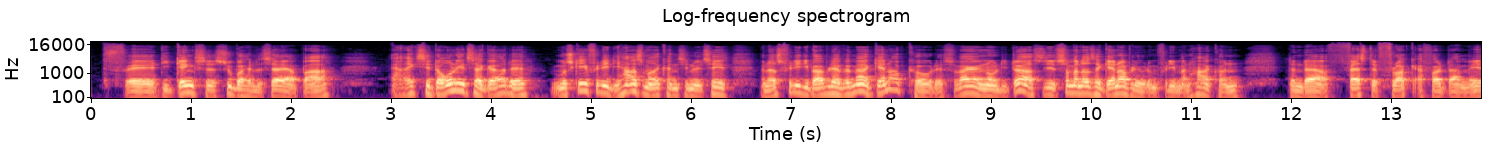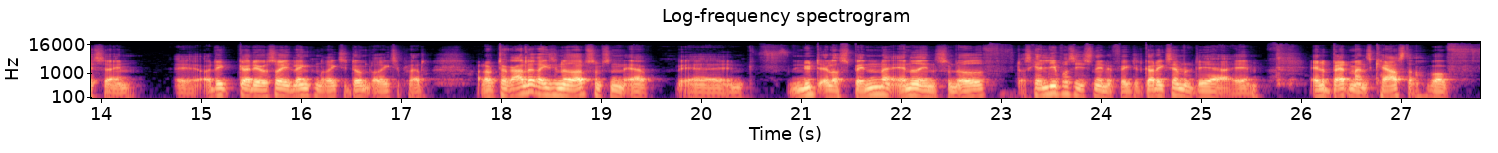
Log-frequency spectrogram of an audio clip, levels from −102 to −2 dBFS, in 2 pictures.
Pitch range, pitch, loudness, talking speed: 120-180 Hz, 135 Hz, -16 LUFS, 225 wpm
